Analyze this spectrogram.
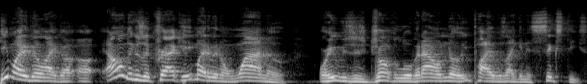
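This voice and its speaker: A very fast, animated voice with a Pittsburgh accent and lively intonation, on a very clean recording with a silent background. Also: man. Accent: Pittsburgh accent, mistaken for New York. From Pittsburgh, Pennsylvania, US. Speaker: comedian. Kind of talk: casual storytelling.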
